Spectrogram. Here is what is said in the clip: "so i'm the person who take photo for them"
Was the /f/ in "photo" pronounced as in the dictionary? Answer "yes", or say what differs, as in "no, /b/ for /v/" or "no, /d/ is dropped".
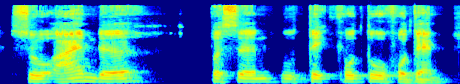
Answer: yes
